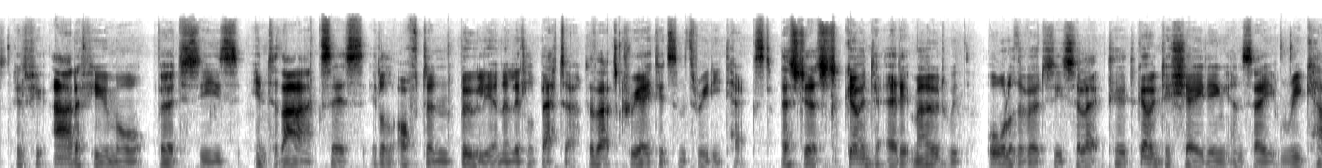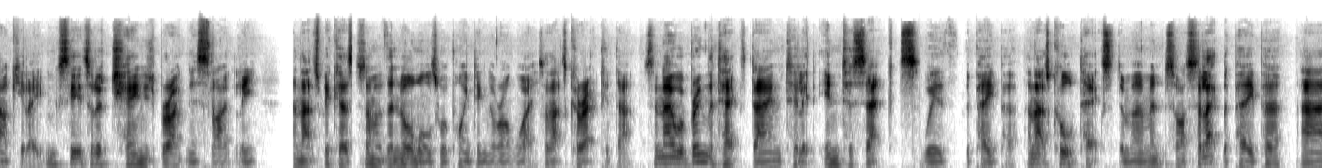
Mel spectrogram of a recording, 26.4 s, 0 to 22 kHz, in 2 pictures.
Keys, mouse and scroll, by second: 3.0 Tab, 3.6-4.5 scroll up 1, 4.5 middle click, 7.9 a, 8.2 a, 9.9 a, 11.3 click, 15.3 Tab, 15.8-16.7 scroll up 1, 16.7 middle click, 17.8 scroll down 1, 18.5 click, 24.9 right click.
